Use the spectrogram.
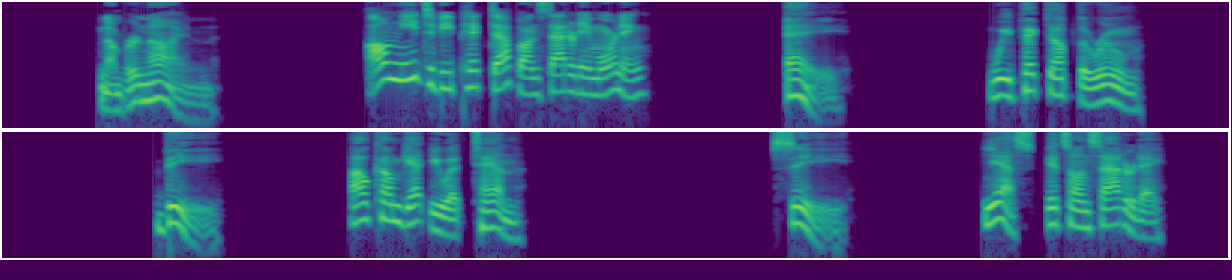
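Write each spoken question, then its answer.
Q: I'll need to be picked up on Saturday morning.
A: B: I'll come get you at 10.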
